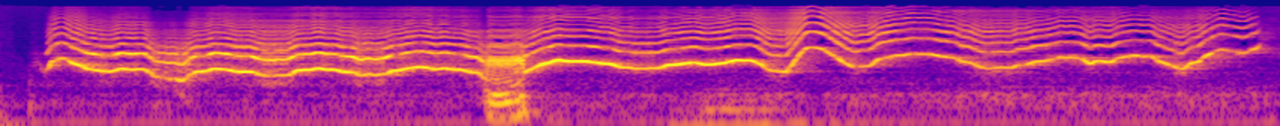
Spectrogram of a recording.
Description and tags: sounds produced rubbing with my finger over a polished surface, my remind of a variety of things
